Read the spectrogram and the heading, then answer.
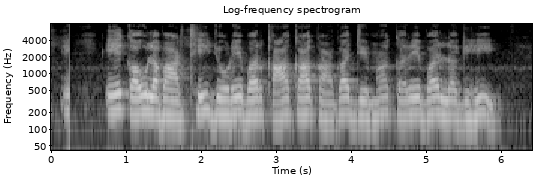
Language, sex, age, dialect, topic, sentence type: Chhattisgarhi, female, 31-35, Central, banking, question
